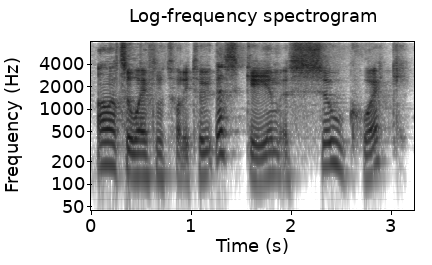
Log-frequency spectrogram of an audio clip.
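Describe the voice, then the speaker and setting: A man giving chatty, excitable live reaction commentary on a rugby match, breaking into exclamations. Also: medium pitch, moderate pace. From Ireland. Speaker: sports reaction streamer.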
